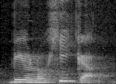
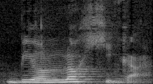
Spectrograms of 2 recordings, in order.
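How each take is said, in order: First: "Biológica" as bio-lo-GI-ca; misplaced stress. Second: "biológica" stressed on LÓ, third from last. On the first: Teacher asking if it is correct, Biológica stressed on GI. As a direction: hit GI in "Biológica", second to last syllable. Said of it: "cae en la penúltima sílaba". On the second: Teacher saying what we want, biológica stressed on LÓ. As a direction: hit LÓ in "biológica". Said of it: "Queremos decir biológica". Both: Shown as a demonstration.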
